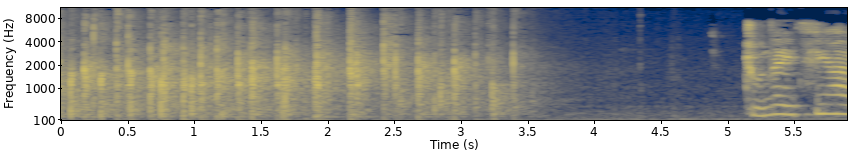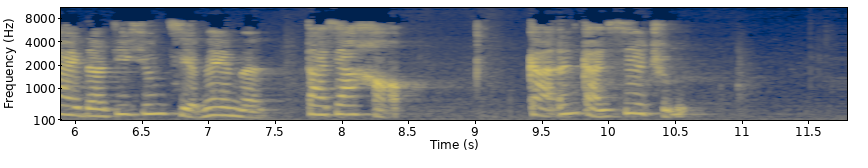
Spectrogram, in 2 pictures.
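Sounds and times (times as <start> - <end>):
audience clapping to welcome a speaker: 0.0 - 3.8
speech: 5.5 - 8.6, 9.5 - 10.7.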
